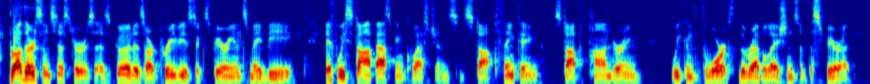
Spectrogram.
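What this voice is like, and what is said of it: Middle American accent. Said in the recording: “In my middle American accent.”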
